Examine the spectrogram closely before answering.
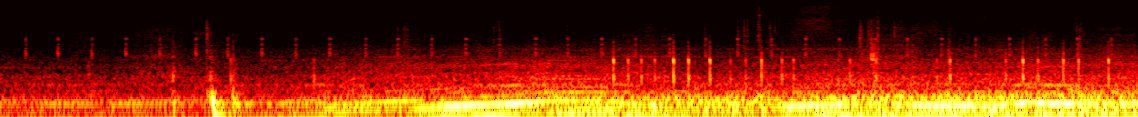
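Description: A car engine hums low from inside the car, growing louder as the car pulls away.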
